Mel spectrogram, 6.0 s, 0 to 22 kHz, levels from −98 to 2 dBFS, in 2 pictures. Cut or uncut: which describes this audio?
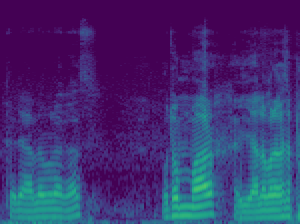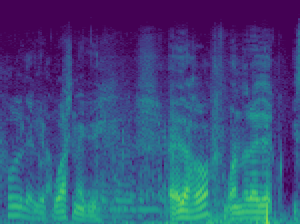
cut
